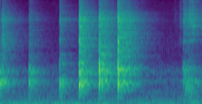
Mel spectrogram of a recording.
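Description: A metal fork clinking against a metal mixing bowl, about seven quick, uneven taps, while onion rings are tossed in flour.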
